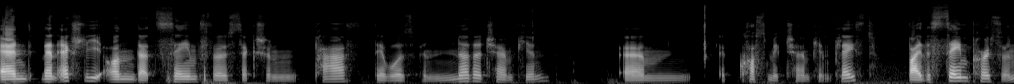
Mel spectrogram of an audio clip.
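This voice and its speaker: With a German accent, a man of medium pitch speaks at a very slow pace with a bright, sharp tone and lively intonation. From Germany. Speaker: gaming YouTuber. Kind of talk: gameplay commentary. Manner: hesitant, many fillers.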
